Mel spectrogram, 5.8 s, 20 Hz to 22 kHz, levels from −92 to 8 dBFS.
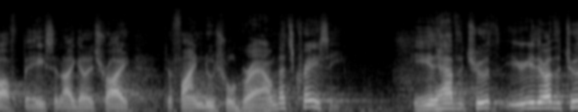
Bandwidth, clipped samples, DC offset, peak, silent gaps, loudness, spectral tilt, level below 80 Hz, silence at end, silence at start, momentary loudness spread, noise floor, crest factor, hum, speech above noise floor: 12 kHz; under 0.1%; under 0.1%; -12 dBFS; none; -32 LUFS; -6.5 dB/octave; -72 dBFS; 0 s; 0 s; 13 LU; -61 dBFS; 20 dB; none; 29 dB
